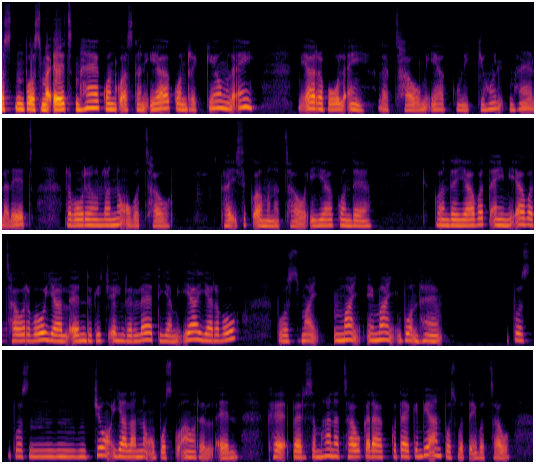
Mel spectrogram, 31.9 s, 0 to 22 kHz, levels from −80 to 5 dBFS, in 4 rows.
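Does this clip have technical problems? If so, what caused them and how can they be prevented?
Yes. From 0.42 to 0.88 s the loudest peaks are flattened with a harsh, crackling edge, likely microphone overload: input gain drove them about 4 dB past the converter's ceiling. Keep input gain lower for headroom.

At 0.81 s, during that distortion, the voice and background drop about 2 dB at once, likely the microphone volume stepped down by the call software reacting to clipping. Setting the level correctly beforehand, or disabling automatic gain adjustment, prevents this.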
